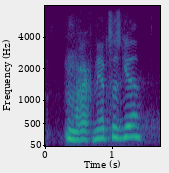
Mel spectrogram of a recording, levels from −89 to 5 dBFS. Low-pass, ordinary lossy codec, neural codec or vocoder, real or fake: 7.2 kHz; Opus, 32 kbps; codec, 16 kHz, 1 kbps, X-Codec, WavLM features, trained on Multilingual LibriSpeech; fake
